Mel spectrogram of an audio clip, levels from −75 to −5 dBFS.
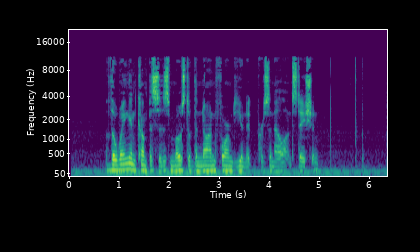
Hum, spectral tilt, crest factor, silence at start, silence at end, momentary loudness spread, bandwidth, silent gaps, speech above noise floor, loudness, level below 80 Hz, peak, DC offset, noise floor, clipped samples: none; -3 dB/octave; 20 dB; 0.05 s; 0.05 s; 13 LU; 11.5 kHz; none; 23 dB; -19 LUFS; -38 dBFS; 0 dBFS; under 0.1%; -43 dBFS; under 0.1%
